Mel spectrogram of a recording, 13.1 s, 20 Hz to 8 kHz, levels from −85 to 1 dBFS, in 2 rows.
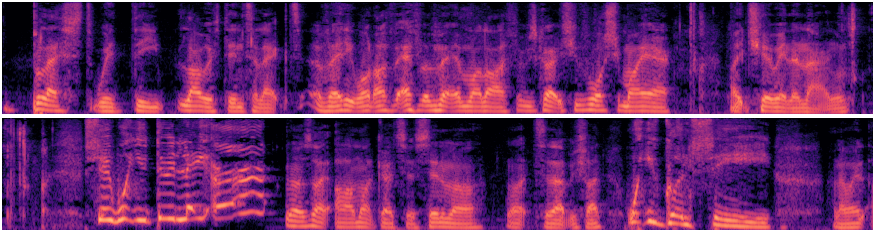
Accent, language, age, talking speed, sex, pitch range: British, English, 20-39, 255 wpm, male, 105-155 Hz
